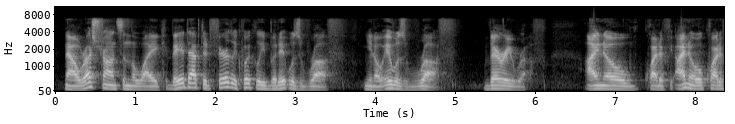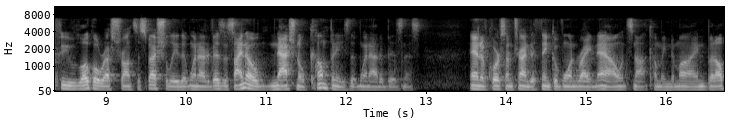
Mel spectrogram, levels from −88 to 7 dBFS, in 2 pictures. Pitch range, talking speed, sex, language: 105-135 Hz, 235 wpm, male, English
